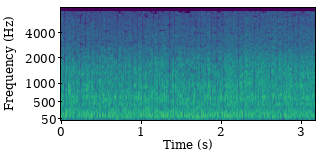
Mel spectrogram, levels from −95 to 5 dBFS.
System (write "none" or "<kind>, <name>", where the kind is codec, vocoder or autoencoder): none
